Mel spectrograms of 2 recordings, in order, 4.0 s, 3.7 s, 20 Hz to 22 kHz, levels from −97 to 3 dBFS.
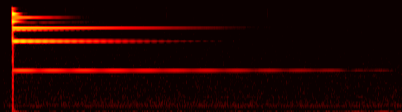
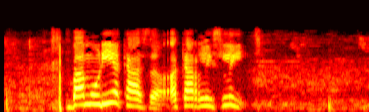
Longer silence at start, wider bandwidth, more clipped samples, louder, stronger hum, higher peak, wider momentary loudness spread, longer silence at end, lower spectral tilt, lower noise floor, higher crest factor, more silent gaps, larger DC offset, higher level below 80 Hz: about the same, 0.1 s vs 0.05 s; first, 16.5 kHz vs 7.8 kHz; neither; second, -23 LUFS vs -16 LUFS; neither; about the same, -2 dBFS vs -2 dBFS; first, 25 LU vs 13 LU; first, 3.05 s vs 0.05 s; second, 7.5 dB/octave vs -3.5 dB/octave; first, -79 dBFS vs -43 dBFS; first, 30 dB vs 18 dB; neither; neither; second, -88 dBFS vs -60 dBFS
